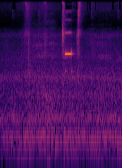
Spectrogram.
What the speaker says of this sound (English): And it's beeping for some reason.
